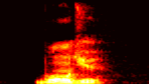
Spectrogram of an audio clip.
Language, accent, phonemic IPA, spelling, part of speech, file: French, France, /bɔ̃ djø/, bon Dieu, interjection, LL-Q150 (fra)-bon Dieu.wav
- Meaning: good God, for God's sake, bloody hell, gosh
